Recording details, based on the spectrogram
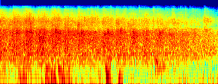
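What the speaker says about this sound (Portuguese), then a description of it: "Pode aplaudir, pode aplaudir." Audience applause fills a formal solemn session of a city council conferring honorary citizenship, steady dense clapping throughout at close range, easing slightly toward the end with no talk.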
